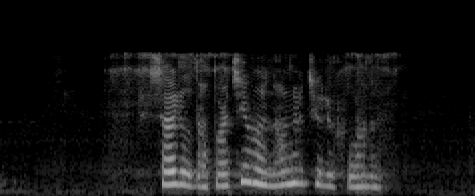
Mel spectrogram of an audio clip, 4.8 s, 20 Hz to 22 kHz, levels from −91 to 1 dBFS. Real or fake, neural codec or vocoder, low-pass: fake; autoencoder, 22.05 kHz, a latent of 192 numbers a frame, VITS, trained on one speaker; 7.2 kHz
